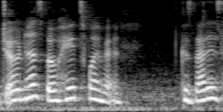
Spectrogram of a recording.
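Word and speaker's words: Jo Nesbø: me talking about how kind of seems like Joe Nesbo hates women because that is how you pronounce his name also maintenance came my my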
